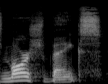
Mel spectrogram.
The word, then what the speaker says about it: Marjoribanks: With the British on the run, only one of their units maintained ground, being Major John Marjoribanks, but the actual pronunciation is Marshbanks, Light Infantry and Grenadiers.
